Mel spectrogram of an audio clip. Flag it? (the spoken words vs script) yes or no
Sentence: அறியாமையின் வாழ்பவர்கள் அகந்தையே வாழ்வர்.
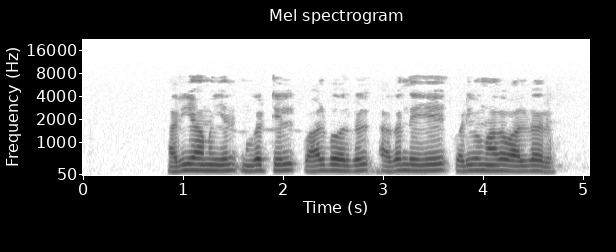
yes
